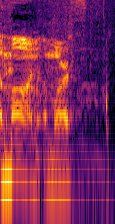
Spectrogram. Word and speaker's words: Amon Amarth: I know Amon Amarth, right? Is that how you say it? Amon Amarth. Yeah, Amon Amarth.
